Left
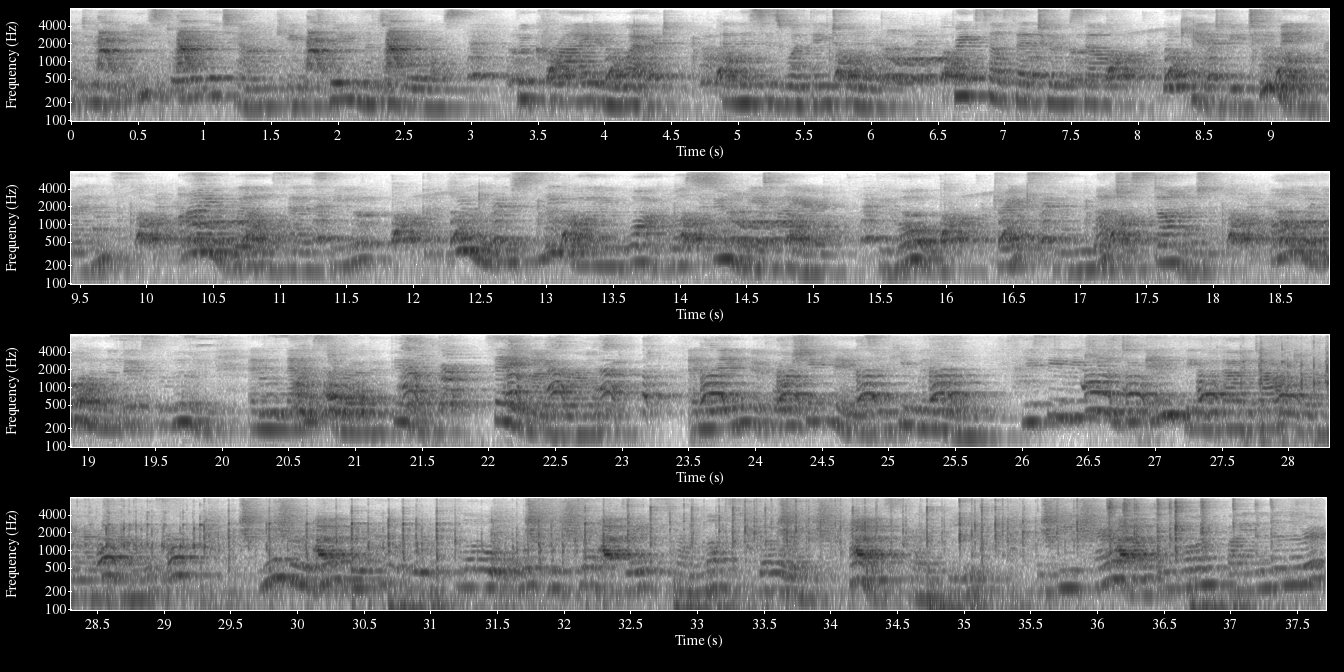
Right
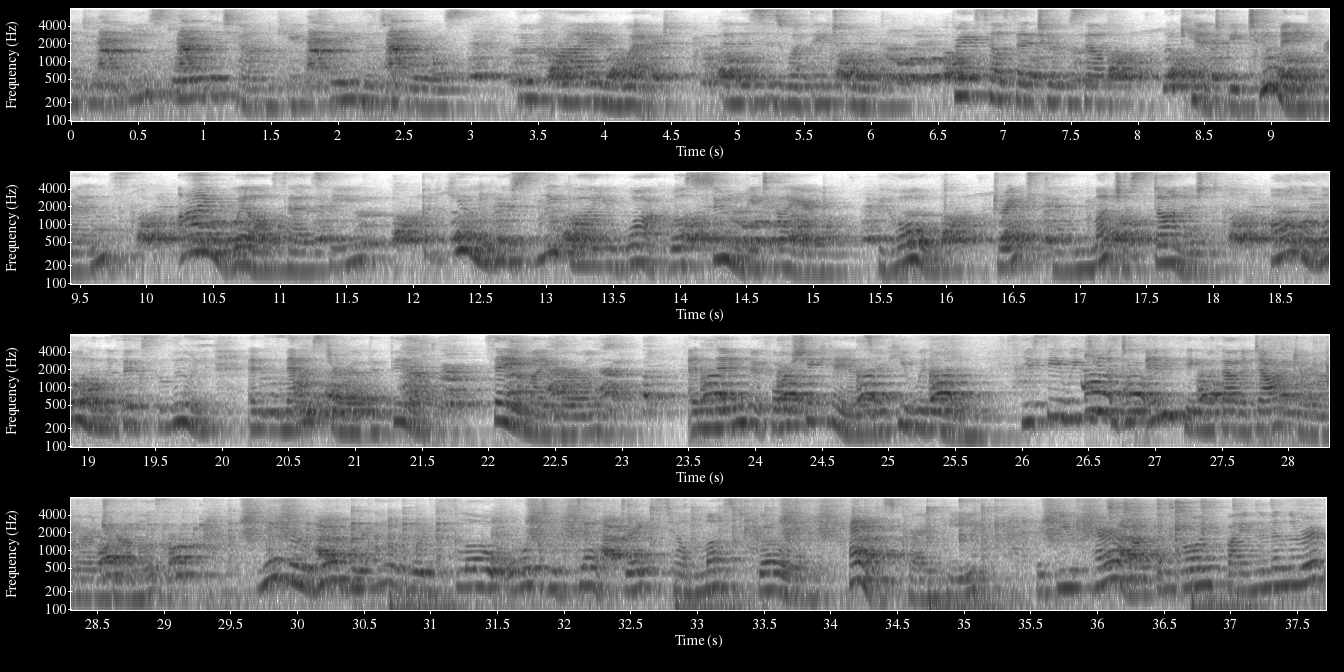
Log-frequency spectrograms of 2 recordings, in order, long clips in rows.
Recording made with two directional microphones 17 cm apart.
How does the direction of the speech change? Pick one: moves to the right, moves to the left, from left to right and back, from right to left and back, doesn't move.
moves to the right.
